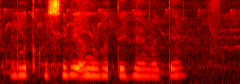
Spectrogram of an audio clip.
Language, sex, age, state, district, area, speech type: Odia, female, 18-30, Odisha, Mayurbhanj, rural, spontaneous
